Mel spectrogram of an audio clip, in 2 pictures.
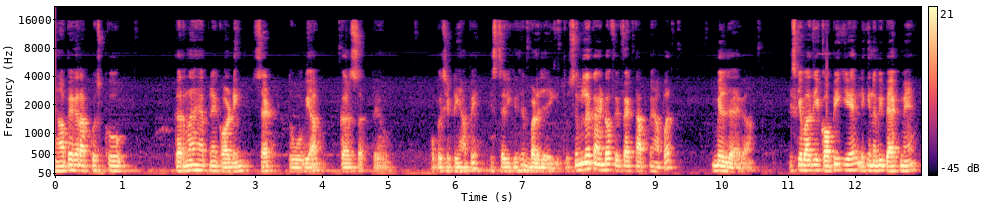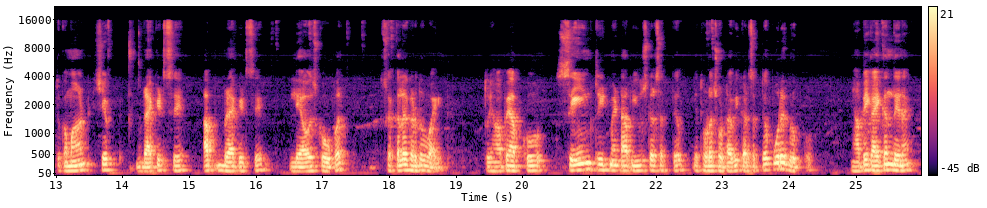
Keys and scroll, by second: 8.4 v, 14.0 shift+super+].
